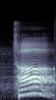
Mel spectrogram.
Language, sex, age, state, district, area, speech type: Odia, male, 30-45, Odisha, Dhenkanal, rural, read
